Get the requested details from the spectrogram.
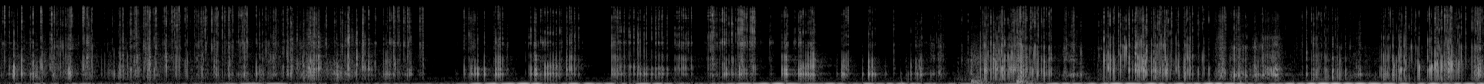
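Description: Fingertips scratch along the dense plastic bristles of a small black plastic hairbrush held close to the mic. The result is a continuous, crackly, uneven scratching texture with a steady low rumble underneath, growing louder and busier in the second half.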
